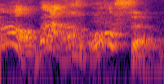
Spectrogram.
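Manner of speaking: high-pitched acted-out excitement; a lift of fannish delight; retold delight. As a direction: mimic your own thrilled reaction. Acts out delighted reaction to cameo.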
